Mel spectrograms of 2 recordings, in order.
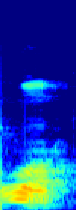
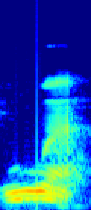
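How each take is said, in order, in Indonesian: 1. Suku kata kedua terdengar seperti wo. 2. Suku kata kedua terdengar seperti wa. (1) "Itu bukan"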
